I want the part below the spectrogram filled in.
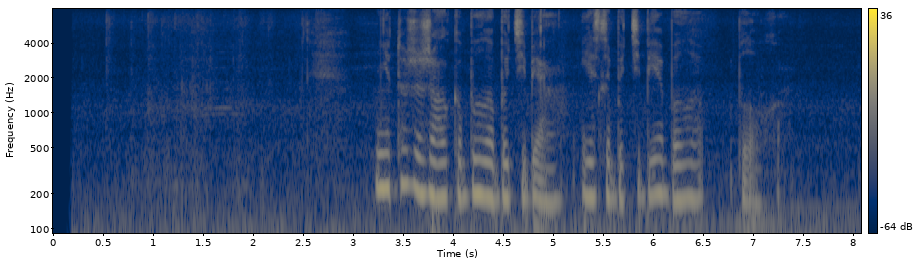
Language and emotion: Russian, sad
